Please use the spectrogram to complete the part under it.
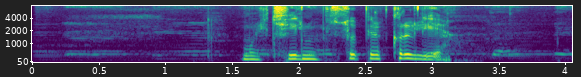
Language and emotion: Russian, neutral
